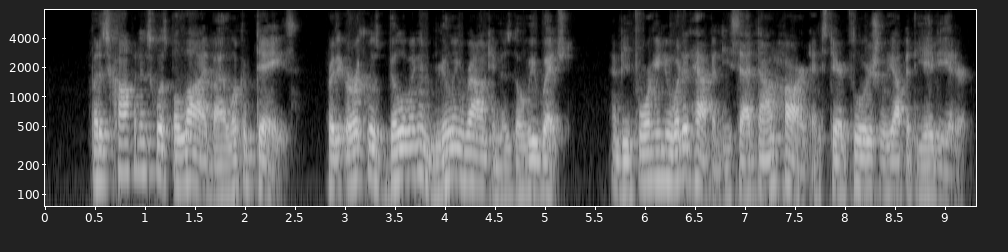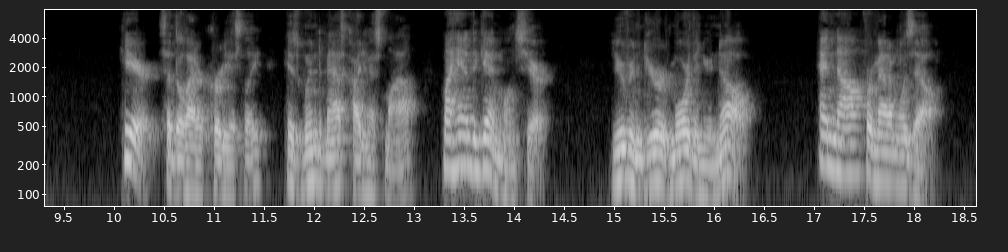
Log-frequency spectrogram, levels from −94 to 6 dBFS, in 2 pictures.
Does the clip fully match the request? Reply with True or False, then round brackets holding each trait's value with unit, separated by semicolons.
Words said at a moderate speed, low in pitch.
False (210 wpm; 125 Hz)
